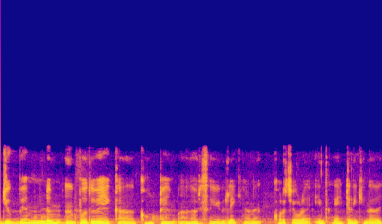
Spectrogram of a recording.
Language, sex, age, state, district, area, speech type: Malayalam, male, 18-30, Kerala, Idukki, rural, spontaneous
